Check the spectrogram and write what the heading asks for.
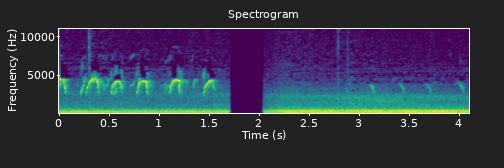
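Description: Newly hatched chicks peeping inside an egg incubator: quick downward-sliding cheeps, several a second, over the incubator's steady hum. The sound cuts out for a moment just before halfway, then the hum resumes with the peeps fainter.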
